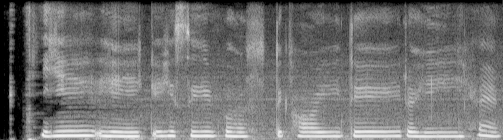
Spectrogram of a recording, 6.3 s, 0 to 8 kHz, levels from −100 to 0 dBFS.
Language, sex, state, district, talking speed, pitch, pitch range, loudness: Hindi, male, Haryana, Charkhi Dadri, 75 wpm, 250 Hz, 235-255 Hz, -12 LUFS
